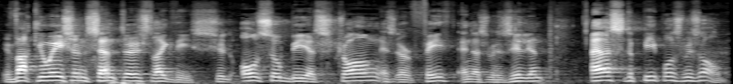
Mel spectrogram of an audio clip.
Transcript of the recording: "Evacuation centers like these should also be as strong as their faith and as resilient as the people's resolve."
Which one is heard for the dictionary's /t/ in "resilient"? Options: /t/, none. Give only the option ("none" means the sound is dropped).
/t/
